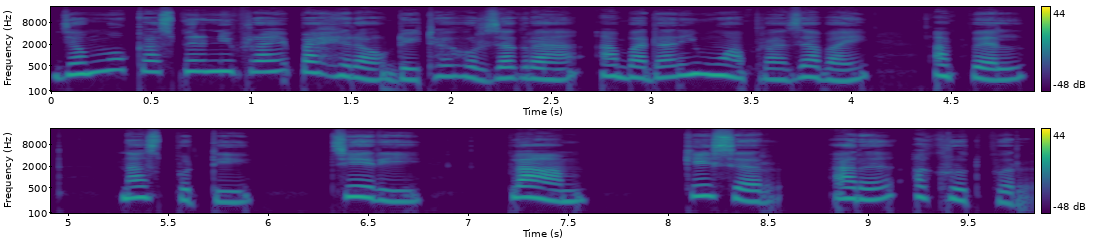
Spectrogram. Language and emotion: Bodo, neutral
